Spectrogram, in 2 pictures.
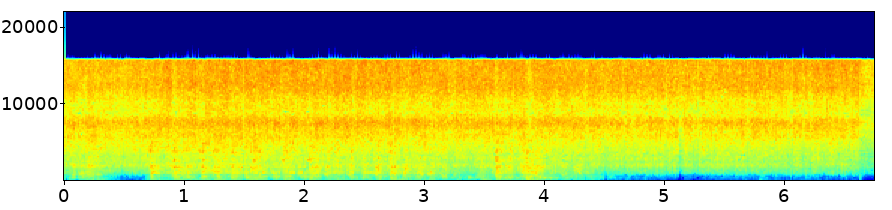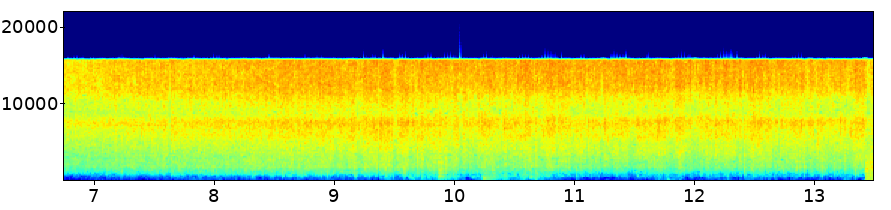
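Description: Vegetables sizzling as they sauté in hot frying oil, stirred in the pot during the first few seconds. About halfway through the sizzle eases slightly.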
